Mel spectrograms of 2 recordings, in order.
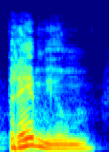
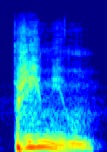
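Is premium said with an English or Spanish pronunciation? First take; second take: Spanish; English. First: It is pronounced the Spanish way. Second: It is pronounced the English way. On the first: The speaker keeps their own phonetics. "si yo digo premium, me corrigen" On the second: The speaker gives up their own language. "renuncia a su lengua y habla en inglés y dice premium"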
